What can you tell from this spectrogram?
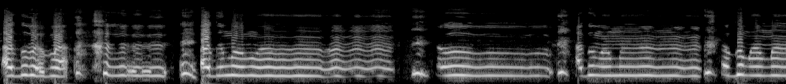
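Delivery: high-pitched tearful wail for uncle; sobbing child calling out; crying child. Acted. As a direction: whimper and cry like an upset little child. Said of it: "இப்படி அழுவாதடி தங்கம்".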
